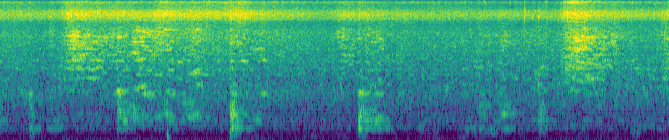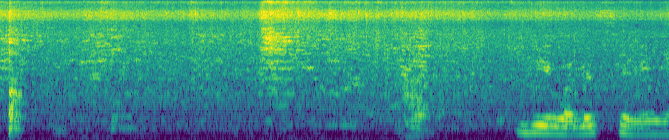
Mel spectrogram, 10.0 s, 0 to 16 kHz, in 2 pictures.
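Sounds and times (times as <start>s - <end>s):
vegetables sizzling in oil: 0.0s - 10.0s
metal spoon scraping pan: 0.4s - 3.0s, 3.6s - 6.1s, 7.0s - 8.4s.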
